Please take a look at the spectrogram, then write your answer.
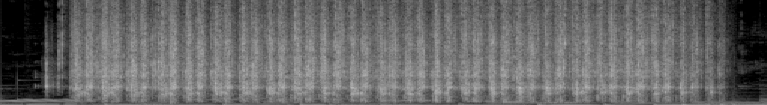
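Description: A cocktail shaker holding ice, creme de menthe, white creme de cacao and fresh cream is shaken vigorously: loud, rapid, steady rattling of ice for about seven seconds, with soft music playing underneath and no talking.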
